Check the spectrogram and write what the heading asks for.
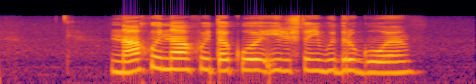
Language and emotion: Russian, neutral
